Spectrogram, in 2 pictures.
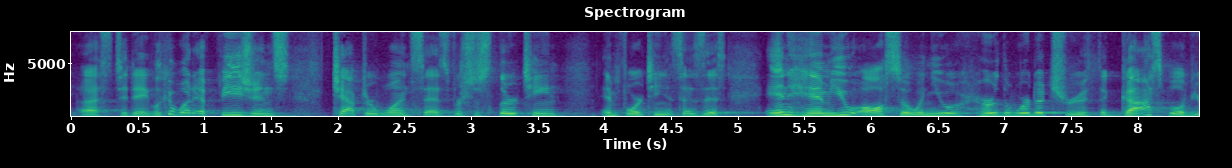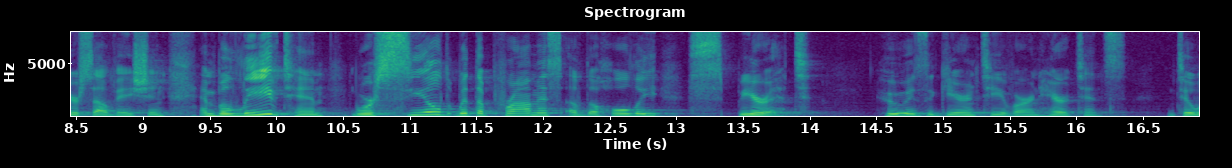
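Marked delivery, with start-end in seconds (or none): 5.2-16.9 loud, emphatic scripture reading; preaching scripture. Acted. Preacher reading Ephesians aloud, emphatic. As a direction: proclaim it to the congregation.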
